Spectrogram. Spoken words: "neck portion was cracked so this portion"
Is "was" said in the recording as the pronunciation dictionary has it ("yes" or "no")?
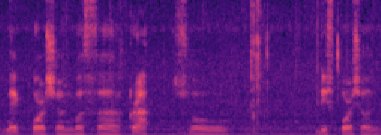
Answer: no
